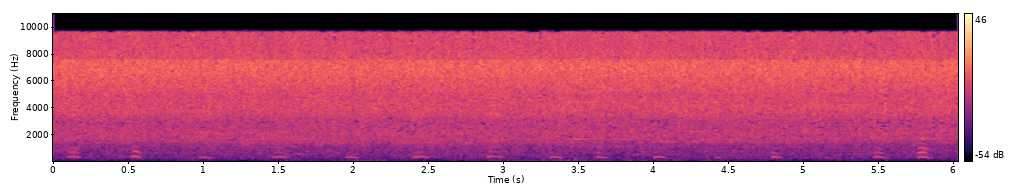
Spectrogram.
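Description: A woman's short, evenly repeated hums of shivering cold, about two a second, after a plunge into freezing water, over a steady hiss.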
